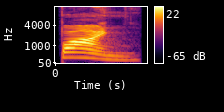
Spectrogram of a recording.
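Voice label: "пань", Komi, female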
